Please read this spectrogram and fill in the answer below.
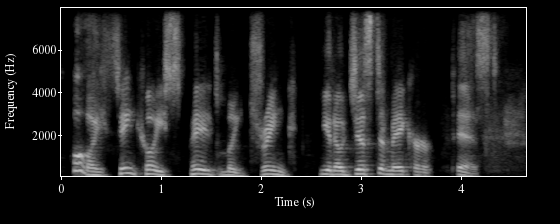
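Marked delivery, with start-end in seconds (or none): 0.1-2.2 slow, teasing, exaggerated fake Irish accent. Teasing a woman who hates americans doing that irish accent: stereotypical irish accent. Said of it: "I would always tease her and be like".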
